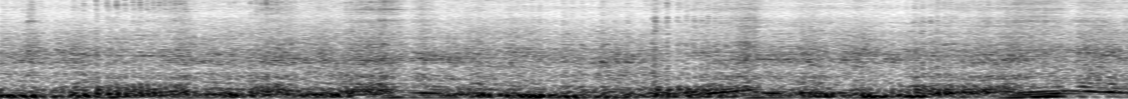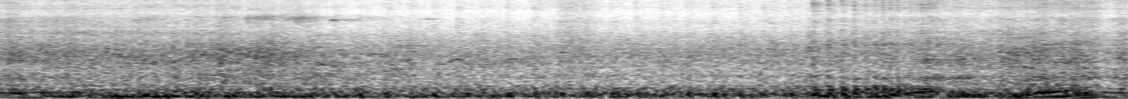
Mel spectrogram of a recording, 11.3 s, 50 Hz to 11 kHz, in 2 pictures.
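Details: Bajaj Pulsar 150 BS4 after CDI coil replacement for a no-start, ticking over steadily with even firing and no misses or stumbles, some street noise around; engine running healthy after repair.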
